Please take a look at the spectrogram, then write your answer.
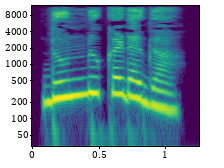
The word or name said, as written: ದುಂಡುಕಡಗ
